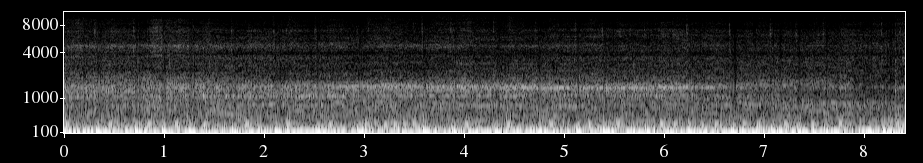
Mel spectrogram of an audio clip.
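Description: Punk rock band playing live and loud: distorted electric guitars, bass guitar and drums in a fast, heavy instrumental passage, with no singing.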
